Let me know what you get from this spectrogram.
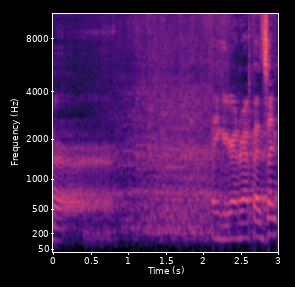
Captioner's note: audience laughing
